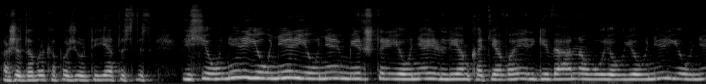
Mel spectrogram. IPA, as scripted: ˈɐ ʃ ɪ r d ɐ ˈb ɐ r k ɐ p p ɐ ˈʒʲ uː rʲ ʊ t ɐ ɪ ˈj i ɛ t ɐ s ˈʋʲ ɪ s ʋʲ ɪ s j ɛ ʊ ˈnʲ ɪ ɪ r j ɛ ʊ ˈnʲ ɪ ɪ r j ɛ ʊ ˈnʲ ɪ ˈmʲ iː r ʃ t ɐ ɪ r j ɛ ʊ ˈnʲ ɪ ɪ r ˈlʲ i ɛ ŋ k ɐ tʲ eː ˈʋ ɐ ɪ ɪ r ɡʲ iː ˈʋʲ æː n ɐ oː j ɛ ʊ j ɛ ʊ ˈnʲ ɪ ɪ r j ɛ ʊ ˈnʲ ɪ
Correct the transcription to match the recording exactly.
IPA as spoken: ˈɐ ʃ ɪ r d ɐ ˈb ɐ r k ɐ p p ɐ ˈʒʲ uː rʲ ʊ t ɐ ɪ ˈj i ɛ t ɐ s ˈʋʲ ɪ s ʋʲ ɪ s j ɛ ʊ ˈnʲ ɪ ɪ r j ɛ ʊ ˈnʲ ɪ ɪ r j ɛ ʊ ˈnʲ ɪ ˈmʲ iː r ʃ t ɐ ɪ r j ɛ ʊ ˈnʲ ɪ ɪ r ˈlʲ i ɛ ŋ k ɐ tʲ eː ˈʋ ɐ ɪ ɪ r ɡʲ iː ˈʋʲ æː n ɐ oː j ɛ ʊ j ɛ ʊ ˈnʲ ɪ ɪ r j ɛ ʊ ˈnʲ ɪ

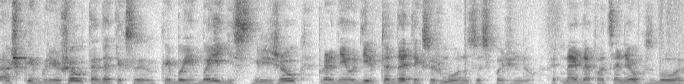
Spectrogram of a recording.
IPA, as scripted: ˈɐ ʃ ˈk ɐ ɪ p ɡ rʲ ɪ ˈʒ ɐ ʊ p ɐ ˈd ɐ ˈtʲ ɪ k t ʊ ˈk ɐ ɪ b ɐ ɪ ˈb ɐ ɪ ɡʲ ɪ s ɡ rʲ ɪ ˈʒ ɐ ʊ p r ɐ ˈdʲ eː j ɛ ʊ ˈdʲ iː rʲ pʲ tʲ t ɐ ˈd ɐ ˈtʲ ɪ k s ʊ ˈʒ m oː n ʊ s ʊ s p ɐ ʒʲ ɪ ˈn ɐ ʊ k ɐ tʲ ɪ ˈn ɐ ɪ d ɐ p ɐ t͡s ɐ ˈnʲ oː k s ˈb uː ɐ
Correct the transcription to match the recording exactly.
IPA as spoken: ˈɐ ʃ ˈk ɐ ɪ p ɡ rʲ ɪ ˈʒ ɐ ʊ t ɐ ˈd ɐ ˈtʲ ɪ k s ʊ ˈk ɐ ɪ b ɐ ɪ ˈb ɐ ɪ ɡʲ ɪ s ɡ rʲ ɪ ˈʒ ɐ ʊ p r ɐ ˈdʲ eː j ɛ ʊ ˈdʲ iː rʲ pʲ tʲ t ɐ ˈd ɐ ˈtʲ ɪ k s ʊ ˈʒ m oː n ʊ s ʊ s p ɐ ʒʲ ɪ ˈn ɐ ʊ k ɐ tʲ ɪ ˈn ɐ ɪ d ɐ p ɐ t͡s ɐ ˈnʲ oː k s ˈb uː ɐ

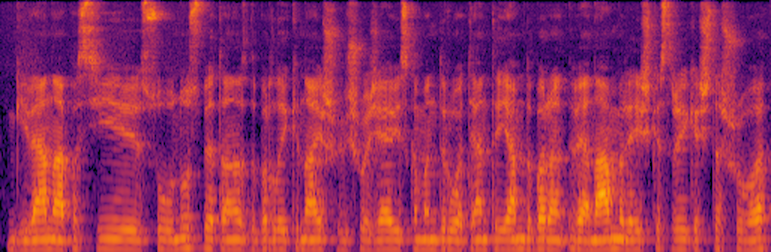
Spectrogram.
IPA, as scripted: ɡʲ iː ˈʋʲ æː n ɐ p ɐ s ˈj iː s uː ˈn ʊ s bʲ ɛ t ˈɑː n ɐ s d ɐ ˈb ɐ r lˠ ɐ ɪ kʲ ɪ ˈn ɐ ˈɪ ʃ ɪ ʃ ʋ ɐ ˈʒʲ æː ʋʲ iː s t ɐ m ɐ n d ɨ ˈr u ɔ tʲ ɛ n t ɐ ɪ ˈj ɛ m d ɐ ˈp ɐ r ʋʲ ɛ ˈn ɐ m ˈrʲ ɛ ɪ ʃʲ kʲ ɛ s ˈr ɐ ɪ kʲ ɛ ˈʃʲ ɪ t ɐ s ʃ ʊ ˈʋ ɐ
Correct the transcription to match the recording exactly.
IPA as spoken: ɡʲ iː ˈʋʲ æː n ɐ p ɐ s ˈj iː s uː ˈn ʊ s bʲ ɛ t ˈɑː n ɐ s d ɐ ˈb ɐ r lˠ ɐ ɪ kʲ ɪ ˈn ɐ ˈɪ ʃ ɪ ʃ ʋ ɐ ˈʒʲ æː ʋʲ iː s k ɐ m ɐ n d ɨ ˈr u ɔ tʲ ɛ n t ɐ ɪ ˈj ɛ m d ɐ ˈb ɐ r ʋʲ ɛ ˈn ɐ m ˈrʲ ɛ ɪ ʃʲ kʲ ɛ s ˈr ɐ ɪ kʲ ɛ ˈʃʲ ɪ t ɐ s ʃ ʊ ˈʋ ɐ

